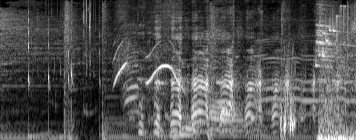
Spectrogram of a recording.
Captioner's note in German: Pfiffe, Lachen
